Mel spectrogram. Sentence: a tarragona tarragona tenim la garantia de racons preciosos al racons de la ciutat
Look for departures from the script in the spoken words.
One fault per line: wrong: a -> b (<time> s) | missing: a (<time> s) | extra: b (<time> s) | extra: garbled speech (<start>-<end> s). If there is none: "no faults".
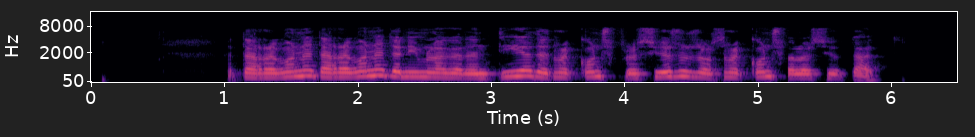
no faults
